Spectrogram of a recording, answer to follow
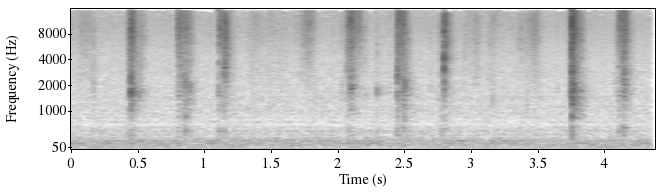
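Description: A tarot deck being shuffled by hand: a string of separate, crisp card snaps about two a second, with the loudest near the end.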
